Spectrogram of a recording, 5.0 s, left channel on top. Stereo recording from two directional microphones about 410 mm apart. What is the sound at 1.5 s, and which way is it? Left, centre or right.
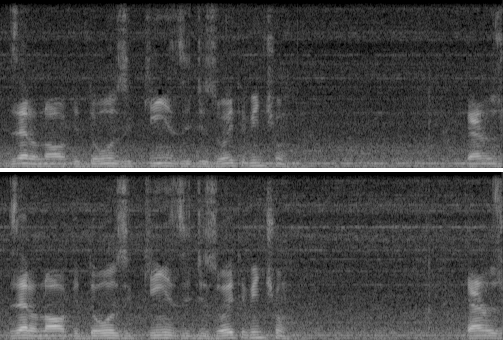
Speech, centre.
